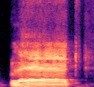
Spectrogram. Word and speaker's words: Blaack: For lack of a better term, it's spelled BLAACK, black, has to do with sheep and Scotland, long story behind that one.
